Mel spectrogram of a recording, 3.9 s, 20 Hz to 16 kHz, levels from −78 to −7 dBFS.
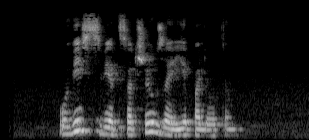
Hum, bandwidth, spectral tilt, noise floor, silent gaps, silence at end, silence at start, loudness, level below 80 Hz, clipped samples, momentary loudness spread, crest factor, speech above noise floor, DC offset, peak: none; 11.5 kHz; -3 dB/octave; -62 dBFS; none; 0.85 s; 0.75 s; -28 LUFS; -78 dBFS; under 0.1%; 14 LU; 18 dB; 34 dB; under 0.1%; -12 dBFS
